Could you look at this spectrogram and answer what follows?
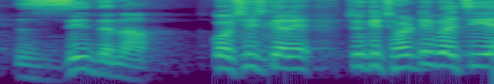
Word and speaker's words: زدنا: اچھا، یہ پیاری بچی یہ ذکر نہ پڑھ رہی ہے، کاف نہیں ہے، یہ دال ہے زدنا۔ کوشش کریں, چونکہ چھوٹی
